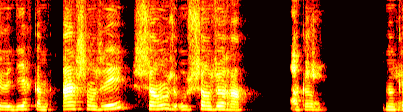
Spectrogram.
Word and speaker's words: change: dire comme a changé, change ou changera. OK. D'accord? Donc, OK. l'intelligence artificielle change, et là, je ne prononce pas le E, d'accord?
